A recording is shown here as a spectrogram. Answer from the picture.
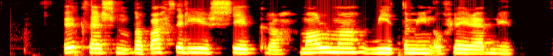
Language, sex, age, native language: Icelandic, male, 11, Icelandic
